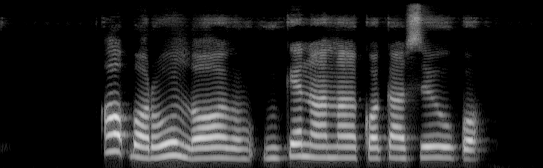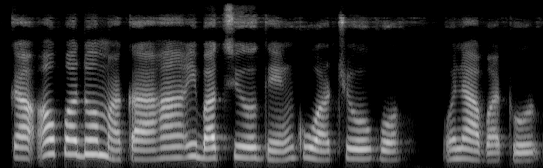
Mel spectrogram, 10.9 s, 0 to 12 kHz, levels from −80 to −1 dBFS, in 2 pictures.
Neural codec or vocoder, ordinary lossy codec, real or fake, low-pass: codec, 24 kHz, 0.9 kbps, WavTokenizer, large speech release; none; fake; 10.8 kHz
